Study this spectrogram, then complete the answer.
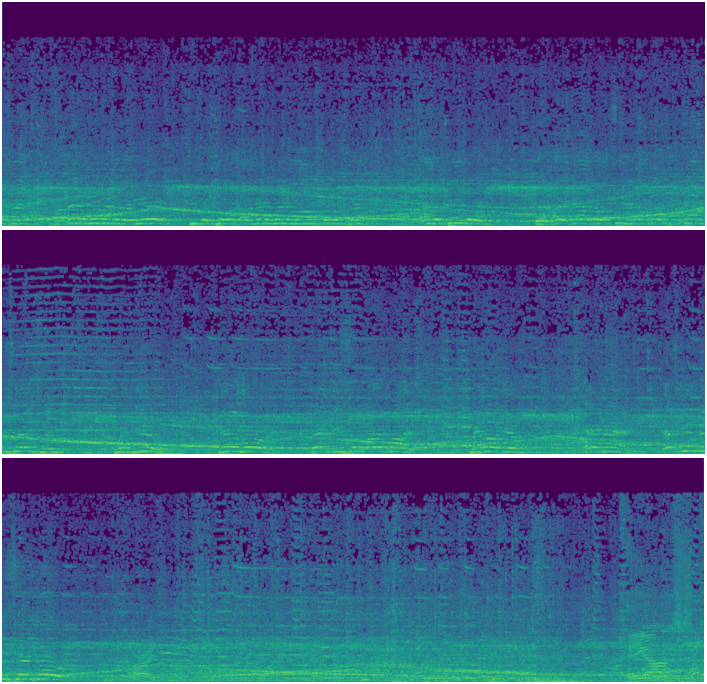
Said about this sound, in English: Those are not police sirens, by the way. That is all noise from the radicals that invaded our event.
